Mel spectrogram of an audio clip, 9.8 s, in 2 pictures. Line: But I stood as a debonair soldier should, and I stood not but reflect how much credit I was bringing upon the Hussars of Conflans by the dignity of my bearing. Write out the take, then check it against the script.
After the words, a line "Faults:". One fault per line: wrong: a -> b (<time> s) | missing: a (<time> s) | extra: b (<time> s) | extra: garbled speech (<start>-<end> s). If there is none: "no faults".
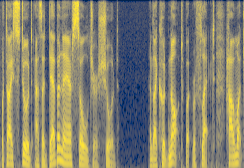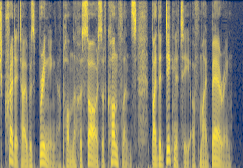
But I stood as a debonair soldier should, and I could not but reflect how much credit I was bringing upon the Hussars of Conflans by the dignity of my bearing.
Faults:
wrong: stood -> could (3.1 s)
